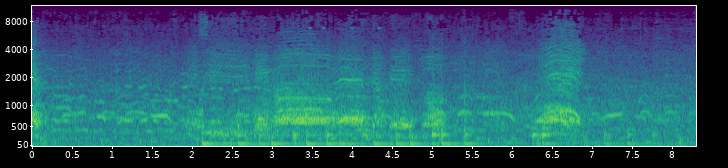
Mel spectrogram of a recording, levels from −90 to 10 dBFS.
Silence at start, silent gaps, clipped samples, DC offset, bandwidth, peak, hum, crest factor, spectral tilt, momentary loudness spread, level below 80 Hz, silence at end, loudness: 0 s; none; under 0.1%; under 0.1%; 9.2 kHz; -4 dBFS; none; 14 dB; -7.5 dB/octave; 13 LU; -32 dBFS; 0 s; -18 LUFS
